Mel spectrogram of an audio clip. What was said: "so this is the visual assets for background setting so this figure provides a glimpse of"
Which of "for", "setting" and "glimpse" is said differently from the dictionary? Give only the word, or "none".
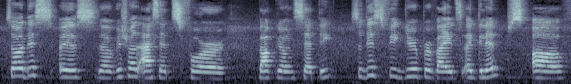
none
